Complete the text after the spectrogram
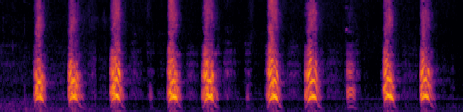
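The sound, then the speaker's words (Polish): An Irish setter barks repeatedly, with many sharp, loud barks in a steady rhythm and short pauses between them, and no other sounds. “Setter irlandzki.”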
